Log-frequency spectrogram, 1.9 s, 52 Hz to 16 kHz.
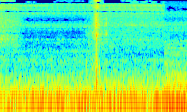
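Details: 2010 Toyota Corolla after replacing a misfiring cylinder 3 coil with a new NGK coil and new spark plugs (old plug gaps were very large); heard from inside the cabin on a test drive, a low, even rumble with no stumbles, zero misfires.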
